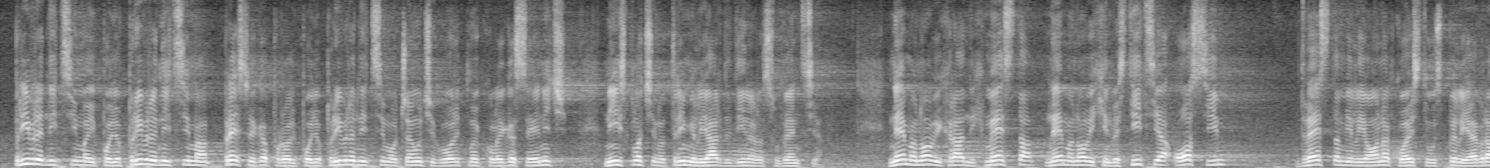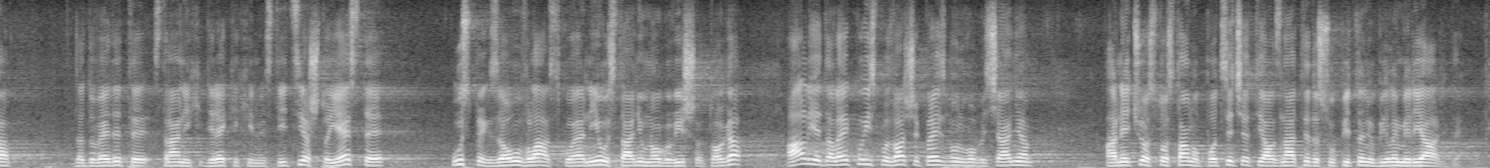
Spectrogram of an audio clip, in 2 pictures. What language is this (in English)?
Serbian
